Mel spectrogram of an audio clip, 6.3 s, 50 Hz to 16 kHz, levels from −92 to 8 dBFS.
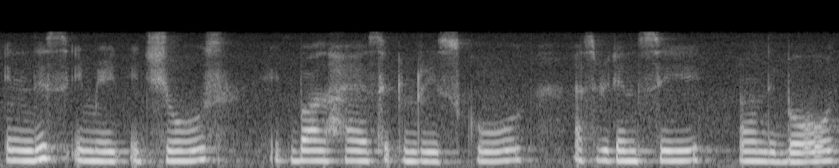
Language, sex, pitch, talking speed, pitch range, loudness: English, female, 215 Hz, 150 wpm, 210-225 Hz, -15 LUFS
